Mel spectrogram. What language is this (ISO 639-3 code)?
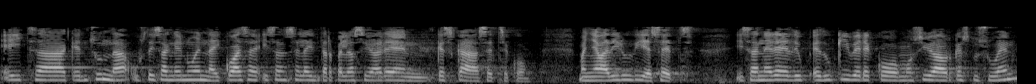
eus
